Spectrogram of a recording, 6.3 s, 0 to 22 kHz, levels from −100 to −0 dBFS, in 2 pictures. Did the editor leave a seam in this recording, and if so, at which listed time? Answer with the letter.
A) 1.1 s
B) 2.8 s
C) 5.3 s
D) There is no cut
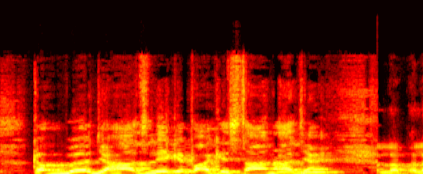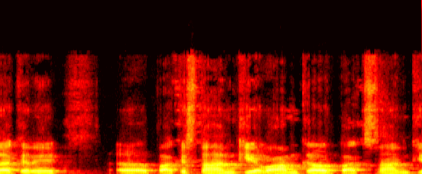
B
